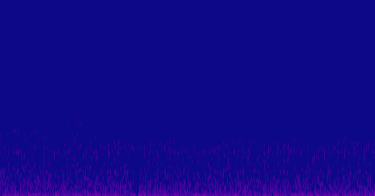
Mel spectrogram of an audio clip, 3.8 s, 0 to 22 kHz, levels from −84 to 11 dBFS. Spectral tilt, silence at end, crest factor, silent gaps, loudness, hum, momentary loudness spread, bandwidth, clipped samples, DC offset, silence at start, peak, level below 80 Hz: -3.5 dB/octave; 0 s; 12 dB; none; -69 LUFS; none; 1 LU; 13 kHz; under 0.1%; under 0.1%; 0 s; -56 dBFS; -72 dBFS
